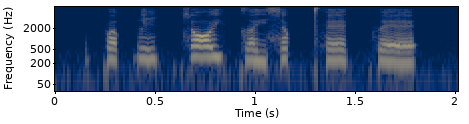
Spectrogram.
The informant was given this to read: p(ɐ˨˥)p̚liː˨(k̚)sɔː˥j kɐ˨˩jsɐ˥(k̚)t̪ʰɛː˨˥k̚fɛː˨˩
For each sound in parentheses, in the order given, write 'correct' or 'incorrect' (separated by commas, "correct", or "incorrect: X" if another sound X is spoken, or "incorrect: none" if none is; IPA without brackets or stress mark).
correct, correct, incorrect: p̚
